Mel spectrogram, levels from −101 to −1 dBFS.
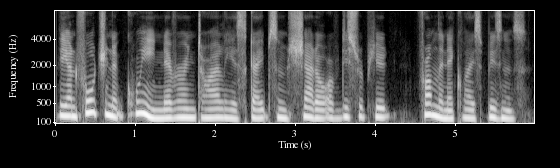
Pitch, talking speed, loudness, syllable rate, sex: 190 Hz, 140 wpm, -15 LUFS, 5.8 syllables/s, female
